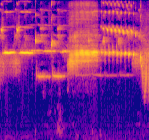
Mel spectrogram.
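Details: Canary in gacor song for mastering young singers: pure high whistles, lower held notes, a buzzing rattle and rapid repeated chips ending in a short harsh burst.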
